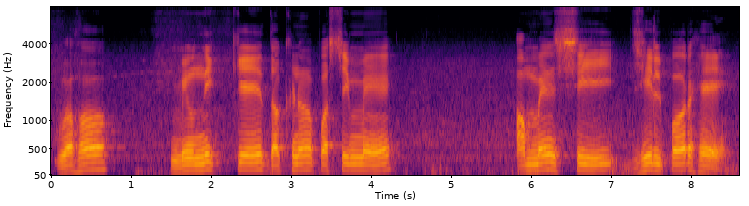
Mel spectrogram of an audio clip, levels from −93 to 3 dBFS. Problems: constant background noise, echo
